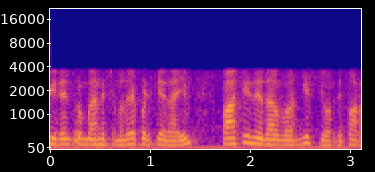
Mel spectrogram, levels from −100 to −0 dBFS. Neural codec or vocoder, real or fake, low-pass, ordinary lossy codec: codec, 24 kHz, 6 kbps, HILCodec; fake; 3.6 kHz; Opus, 16 kbps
